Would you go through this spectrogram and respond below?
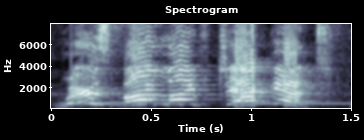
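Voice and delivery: shrieking for a missing life jacket; panicked scream. Acted. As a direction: scream it like you can't find it.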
